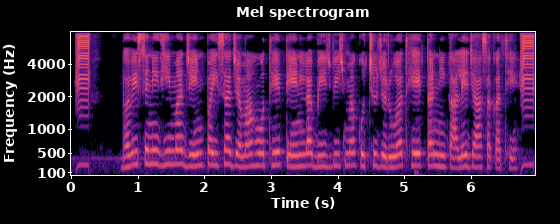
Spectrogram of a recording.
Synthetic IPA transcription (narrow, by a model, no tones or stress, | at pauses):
bʱəʋɪʃjənid̪ʱimãd͡ʒenpəjsad͡ʒəmaɦot̪ʰet̪enlabid͡ʒbit͡ʃmãkʊt͡ʃʰũd͡ʒəɾuɾət̪ɦet̪ənikaled͡ʒasəkət̪ɦe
